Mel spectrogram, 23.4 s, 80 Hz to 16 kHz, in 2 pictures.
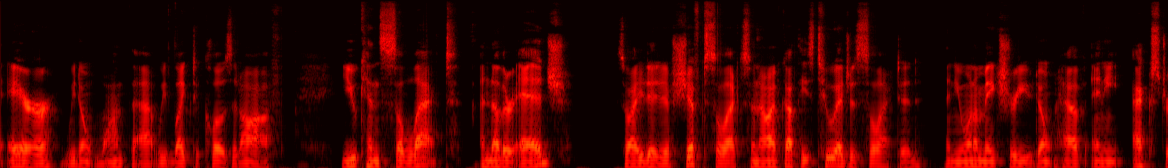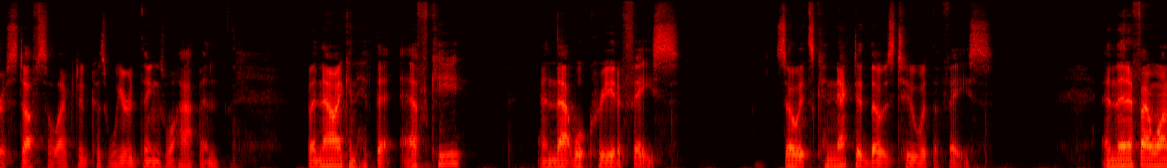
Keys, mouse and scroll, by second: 1.2 scroll down 1, 1.5-3.0 middle drag, 4.4 shift+click, 7.0 click, 8.1 shift+click, 9.0-11.1 middle drag, 12.4-14.0 middle drag, 15.8 f, 17.1-19.2 middle drag, 20.8-22.9 middle drag.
